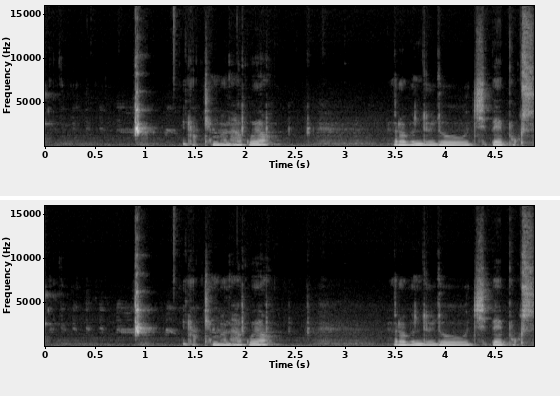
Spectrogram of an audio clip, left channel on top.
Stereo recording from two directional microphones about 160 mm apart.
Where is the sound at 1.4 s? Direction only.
20° left (ahead or behind).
